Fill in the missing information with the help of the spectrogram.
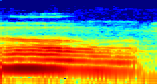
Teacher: a sound made in the alveolar position with the air going laterally around the tongue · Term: lateral liquid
